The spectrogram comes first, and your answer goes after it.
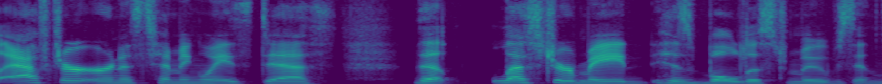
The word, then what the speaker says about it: Leicester: But Leicester, and that is spelled the same way that the city in England is spelled, but it is pronounced Leicester similarly, much younger than his famous sibling, has quite a story of his own.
